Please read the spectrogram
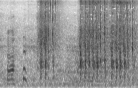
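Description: Electric airsoft rifle firing on full automatic: a rapid, continuous rattle of gearbox clicks and shots that starts about half a second in.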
